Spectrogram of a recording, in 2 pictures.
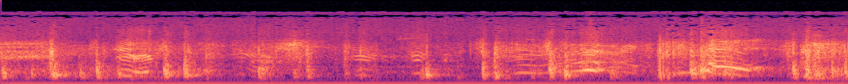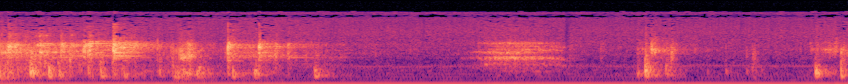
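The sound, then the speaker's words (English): A busy scuffle in which an old man knocks another man to the ground: strained grunts, heavy breathing and scattered thumps for several seconds, ending abruptly, followed by a short quiet stretch and a few isolated bumps. “Why, that old fool, he knocked me down.”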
